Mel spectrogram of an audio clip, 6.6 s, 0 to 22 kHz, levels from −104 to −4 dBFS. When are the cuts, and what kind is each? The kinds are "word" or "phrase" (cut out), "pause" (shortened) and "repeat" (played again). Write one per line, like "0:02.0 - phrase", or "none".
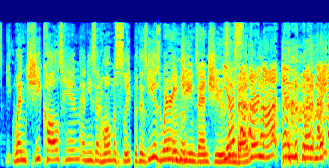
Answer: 0:02.9 - word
